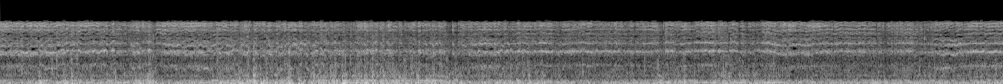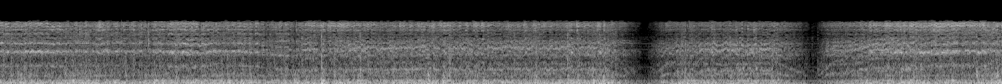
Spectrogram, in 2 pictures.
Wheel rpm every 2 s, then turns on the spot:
230, 230, 230, 230, 230, 230, 190, 160, 100, 170.
none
